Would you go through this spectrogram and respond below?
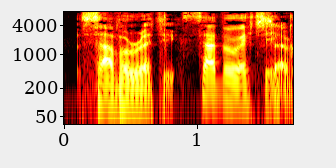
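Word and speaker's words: Savoretti: Did I say it right? – Yeah, you did. Close. It's a tough one. – Jack Sovietti. – Savaretti. – Got it. – Yeah. People mix it up with Pavarotti.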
